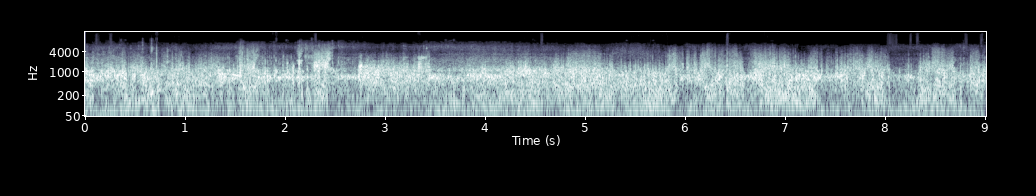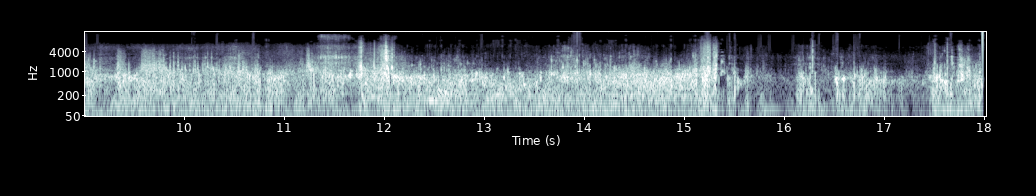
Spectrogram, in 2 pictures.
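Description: Ocean water rushing and splashing over a surfer's action camera while catching a wave, with wind buffeting the microphone. Near the end the sound dips and wavers as the camera is churned in whitewater and goes under.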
